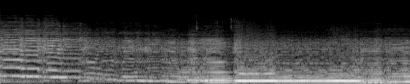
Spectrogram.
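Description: Cello and pipe organ playing classical music together. A falling phrase gives way, about two seconds in, to a loud held low note.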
